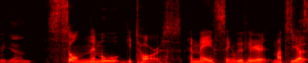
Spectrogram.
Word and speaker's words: Sonnemo: So the maker though of the guitar, pronounce his name again. Sonnemo Guitars, amazing luthier Mattias Sonnemo.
